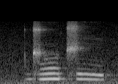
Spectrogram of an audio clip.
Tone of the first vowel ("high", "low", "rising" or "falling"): high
